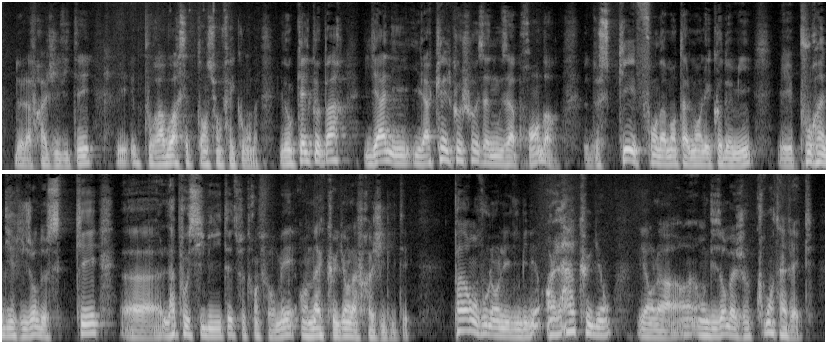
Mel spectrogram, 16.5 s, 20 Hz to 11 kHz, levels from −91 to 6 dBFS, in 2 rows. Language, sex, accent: French, male, French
